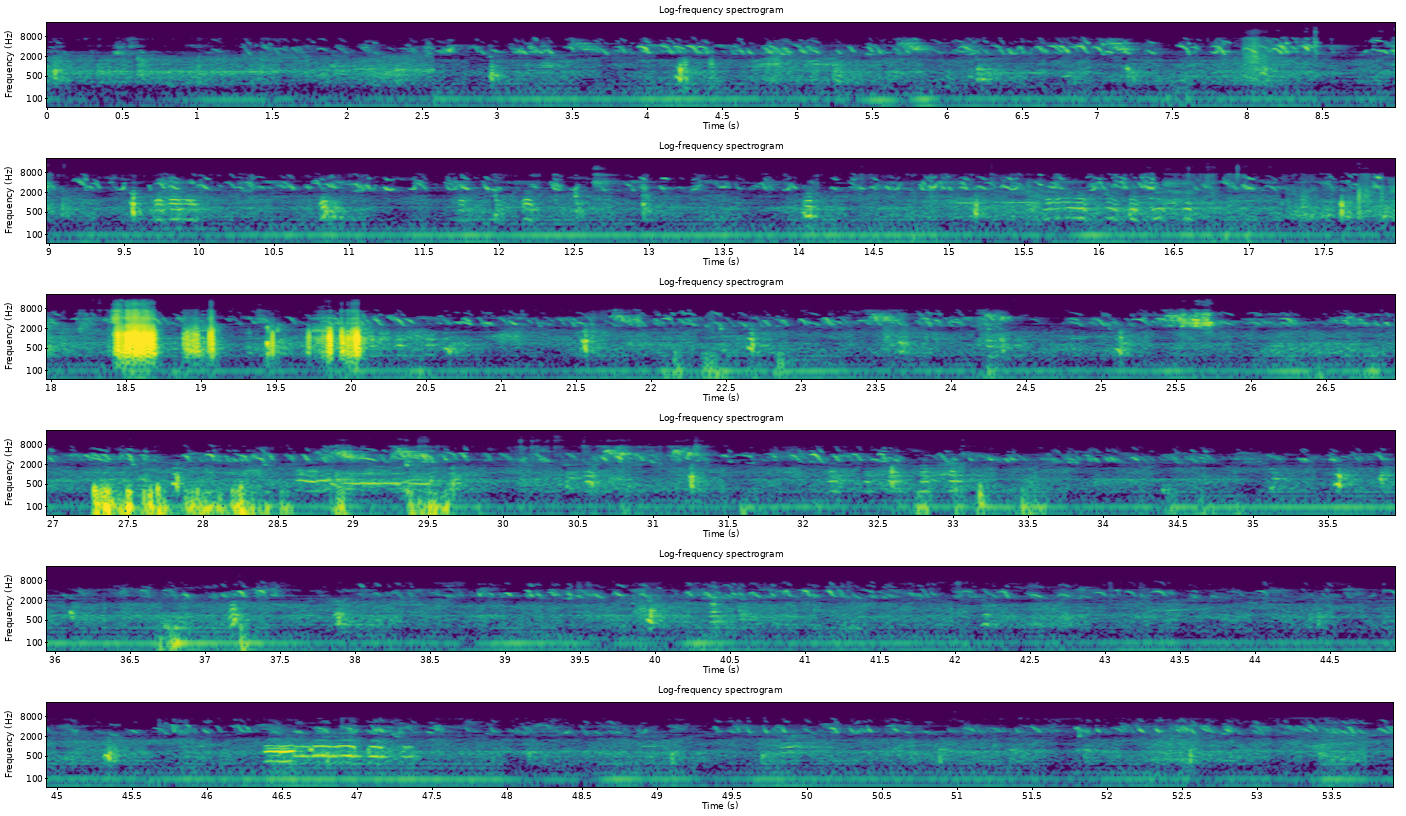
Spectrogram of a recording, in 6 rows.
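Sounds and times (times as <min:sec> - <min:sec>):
chicks peeping: 0:00.0 - 0:53.9
hen clucking: 0:09.4 - 0:13.3, 0:13.9 - 0:22.9, 0:27.3 - 0:33.6, 0:46.4 - 0:47.5.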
